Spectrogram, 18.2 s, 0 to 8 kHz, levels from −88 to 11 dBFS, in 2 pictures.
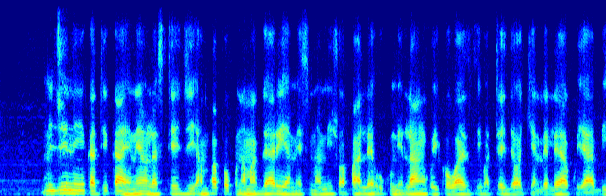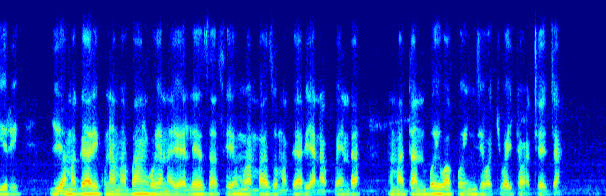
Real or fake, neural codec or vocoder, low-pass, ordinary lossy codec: real; none; 7.2 kHz; Opus, 16 kbps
